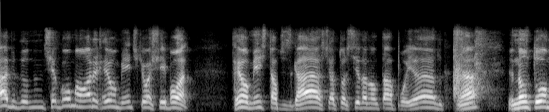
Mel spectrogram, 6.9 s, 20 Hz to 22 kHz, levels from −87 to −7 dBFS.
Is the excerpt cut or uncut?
cut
